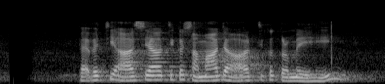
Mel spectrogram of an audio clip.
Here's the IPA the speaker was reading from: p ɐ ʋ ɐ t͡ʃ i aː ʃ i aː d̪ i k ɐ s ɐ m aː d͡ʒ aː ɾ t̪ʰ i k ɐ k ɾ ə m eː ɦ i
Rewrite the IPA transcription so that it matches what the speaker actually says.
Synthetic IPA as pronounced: p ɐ ʋ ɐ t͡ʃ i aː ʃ j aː t̪ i k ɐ s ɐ m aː d͡ʒ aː ɾ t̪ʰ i k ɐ k ɾ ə m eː ɦ i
